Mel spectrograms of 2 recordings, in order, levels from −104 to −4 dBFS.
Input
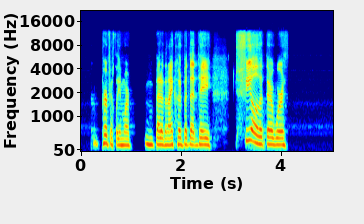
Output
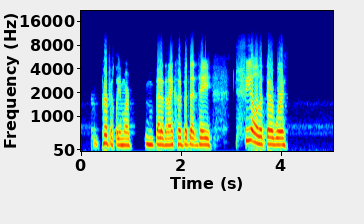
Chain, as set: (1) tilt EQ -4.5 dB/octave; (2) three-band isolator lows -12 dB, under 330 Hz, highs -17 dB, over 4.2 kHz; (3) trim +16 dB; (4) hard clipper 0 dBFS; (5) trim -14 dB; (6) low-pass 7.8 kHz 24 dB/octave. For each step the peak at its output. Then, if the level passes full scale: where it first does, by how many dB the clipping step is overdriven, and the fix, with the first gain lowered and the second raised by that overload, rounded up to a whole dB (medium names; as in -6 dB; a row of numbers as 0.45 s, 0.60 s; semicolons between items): -8.5 dBFS, -10.0 dBFS, +6.0 dBFS, 0.0 dBFS, -14.0 dBFS, -13.5 dBFS; step 3, 6.0 dB; step 3 +10 dB, step 5 -8 dB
